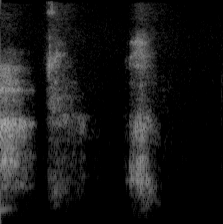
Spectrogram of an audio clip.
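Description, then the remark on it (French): A person imitates a dog's deep, relieved breathing into the pelvis: three breathy huffs of air, the last a long sighing exhale, followed by a brief pause. No words are spoken. “Les chiens, ils, respirent dans leur bassin. Vous les voyez, des fois, ils font.”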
